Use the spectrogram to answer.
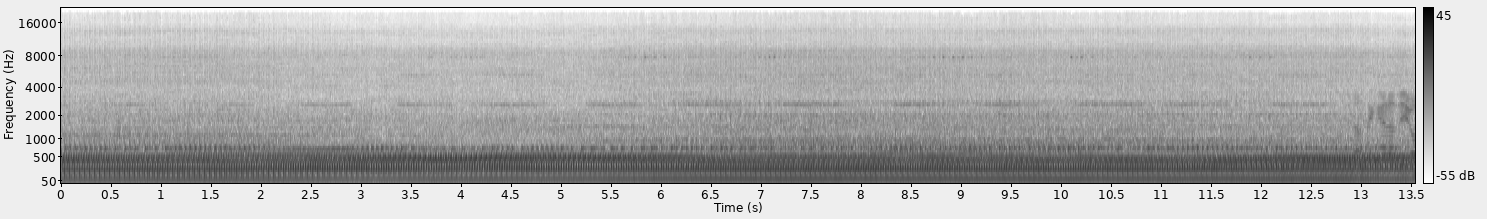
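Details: Turbo Miata four-cylinder, first start after the turbo build: a loud steady drone with a wandering, unsettled beat and slight hunting. Idle isn't holding steady; base idle still needs adjusting.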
